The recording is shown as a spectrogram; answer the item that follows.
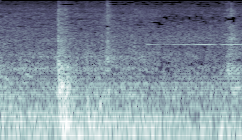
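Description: Low steady rumble of a vehicle, with a heavy thump about half a second in and a lighter knock half a second after, as the metal bed of a pickup truck is handled and opened.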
